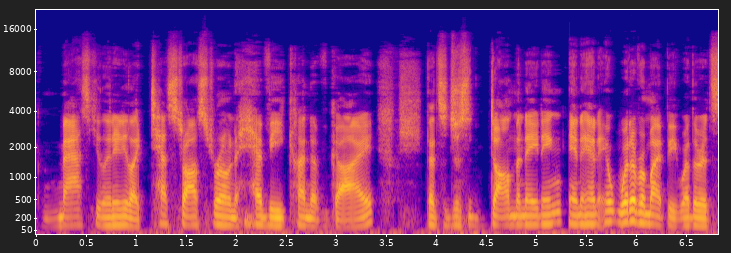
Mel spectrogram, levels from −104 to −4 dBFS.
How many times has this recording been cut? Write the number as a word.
one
